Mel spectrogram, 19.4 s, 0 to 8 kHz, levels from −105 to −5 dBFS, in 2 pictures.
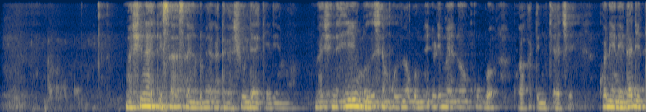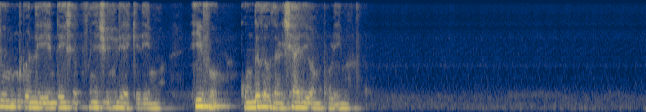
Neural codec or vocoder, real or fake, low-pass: codec, 16 kHz, 8 kbps, FunCodec, trained on Chinese and English, 25 frames a second; fake; 7.2 kHz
